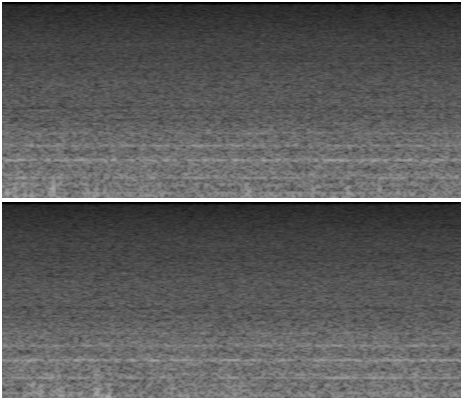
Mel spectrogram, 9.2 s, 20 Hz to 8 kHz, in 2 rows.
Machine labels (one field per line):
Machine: fan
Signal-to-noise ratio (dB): 6 dB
